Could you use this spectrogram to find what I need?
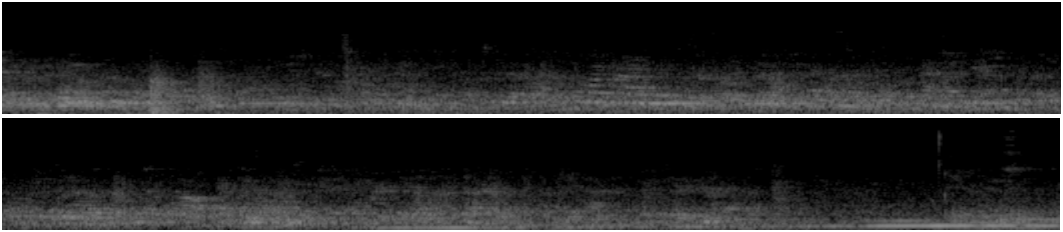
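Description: Several older men and women chat quietly in an echoing hall.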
